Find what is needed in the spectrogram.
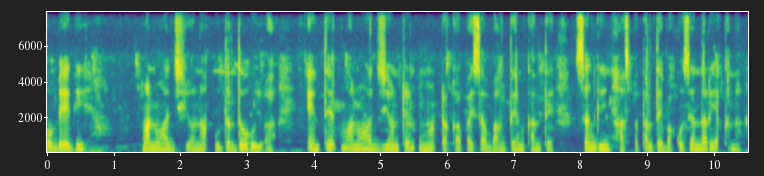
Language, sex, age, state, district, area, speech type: Santali, female, 30-45, Jharkhand, Pakur, rural, spontaneous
